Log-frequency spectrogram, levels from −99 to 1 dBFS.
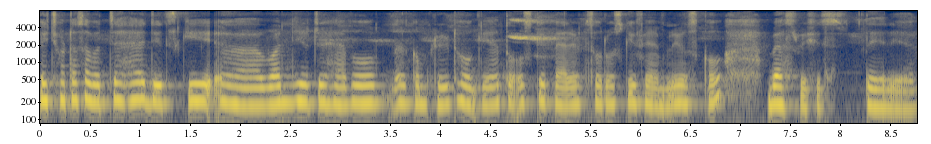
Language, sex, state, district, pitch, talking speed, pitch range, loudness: Hindi, female, Delhi, New Delhi, 190 Hz, 190 wpm, 165-200 Hz, -17 LUFS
